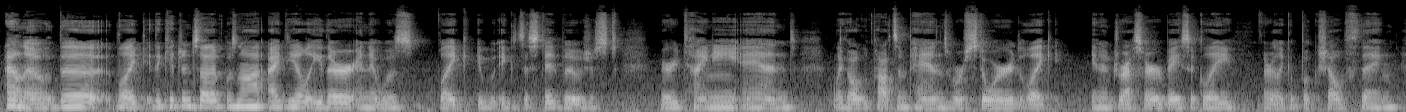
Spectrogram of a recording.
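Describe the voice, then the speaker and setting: A woman's voice: on the low side, little pitch movement, normal speed, hardly any pauses, darkish tone, slight background noise. A young adult woman vlogging in a casual, rambling way, full of fillers and self-deprecating asides, sounding tired.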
